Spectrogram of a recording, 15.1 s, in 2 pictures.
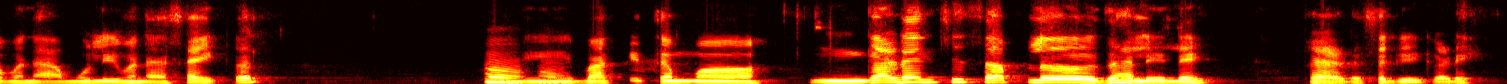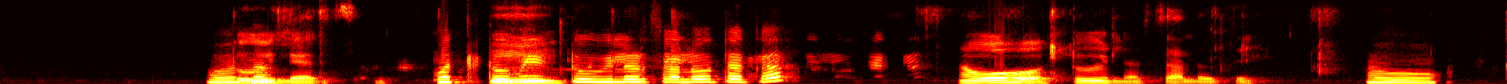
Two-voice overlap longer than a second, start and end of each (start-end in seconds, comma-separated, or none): none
